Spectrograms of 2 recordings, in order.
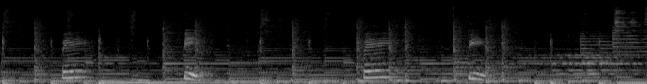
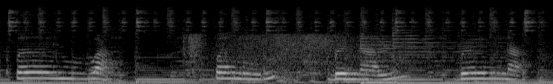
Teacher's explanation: P dan B adalah huruf konsonan yang diproduksi dengan cara udara yang dikeluarkan untuk menghasilkan kedua bunyi ini dihentikan di daerah bibir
